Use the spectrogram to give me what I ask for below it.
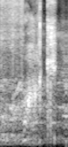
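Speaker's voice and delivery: breathy defeated whisper; whispered curse. Acted. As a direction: mutter it under breath, beaten.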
